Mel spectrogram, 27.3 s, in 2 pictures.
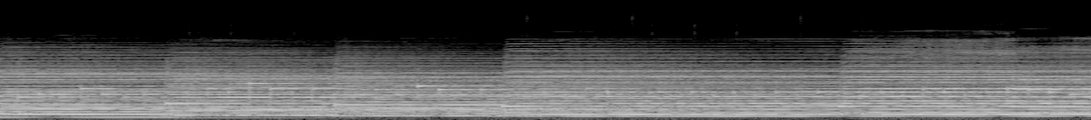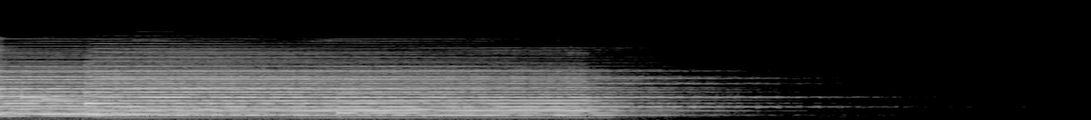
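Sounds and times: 
orchestra: 0.0s - 21.6s.

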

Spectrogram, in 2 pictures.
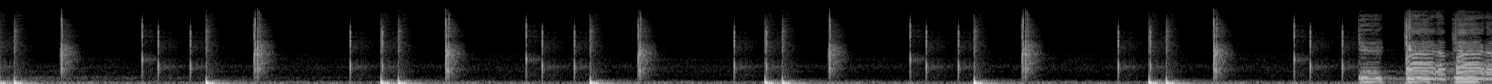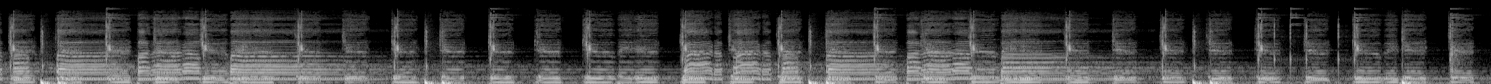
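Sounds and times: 
vocals: 0.0s - 0.4s, 13.6s - 29.8s
drums: 0.0s - 0.9s, 1.5s - 2.8s, 3.6s - 4.8s, 5.4s - 6.7s, 7.4s - 8.6s, 9.2s - 10.6s, 11.3s - 12.4s, 15.0s - 16.3s, 18.8s - 20.0s, 22.7s - 25.8s, 26.5s - 29.8s.

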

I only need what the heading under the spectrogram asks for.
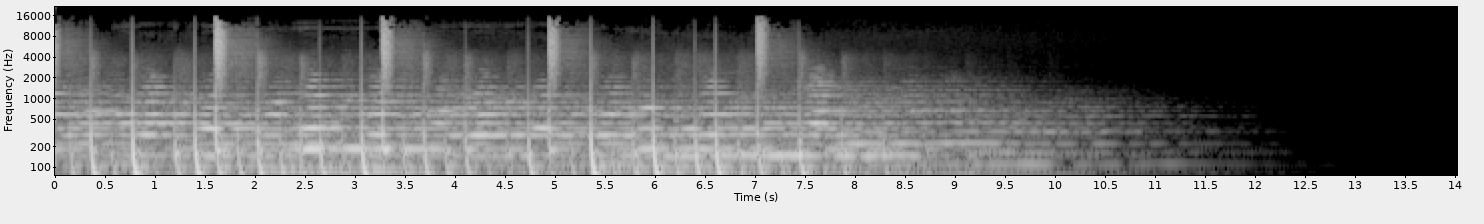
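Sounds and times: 
drums: 0.0s - 7.8s.

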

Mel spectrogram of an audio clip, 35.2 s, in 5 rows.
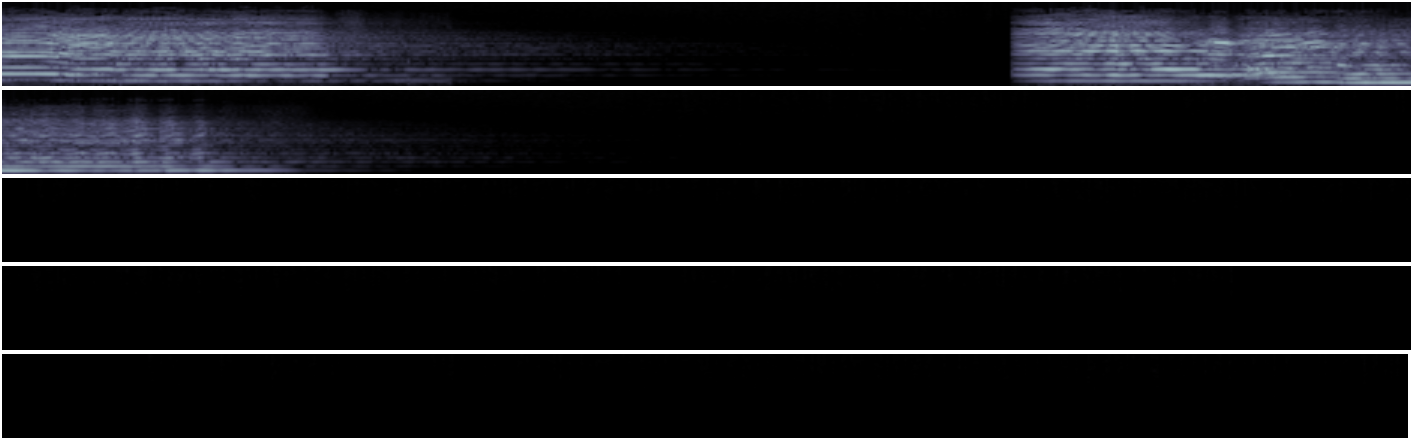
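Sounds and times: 
cello: 0.0s - 2.3s, 5.1s - 8.8s.

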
